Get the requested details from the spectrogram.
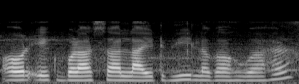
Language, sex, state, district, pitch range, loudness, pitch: Hindi, female, Jharkhand, Deoghar, 185-205 Hz, -17 LUFS, 195 Hz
